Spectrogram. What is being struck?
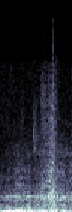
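Nothing is struck.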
